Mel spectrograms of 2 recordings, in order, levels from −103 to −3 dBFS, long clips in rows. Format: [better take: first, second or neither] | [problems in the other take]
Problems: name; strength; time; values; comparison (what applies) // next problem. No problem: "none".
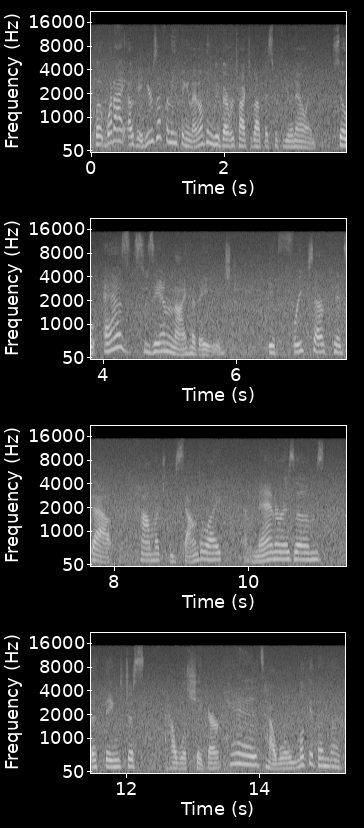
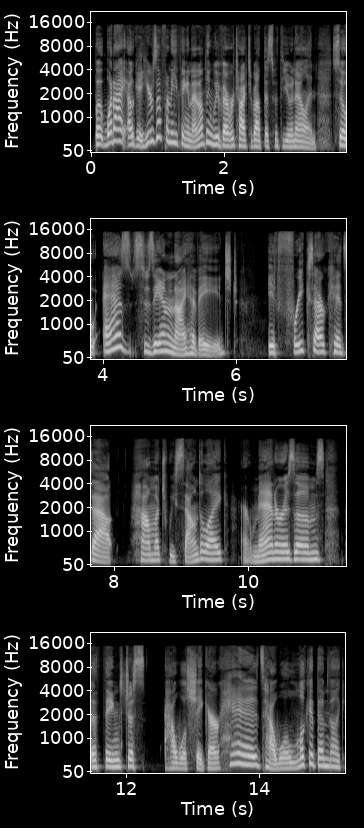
second | hiss; loud; throughout; 8 dB below the speech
